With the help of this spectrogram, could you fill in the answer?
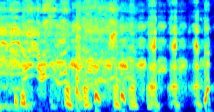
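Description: A horse lets out a loud, close whinny, a shrill wavering neigh that breaks into rapid fluttering pulses as it trails off over about two seconds.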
